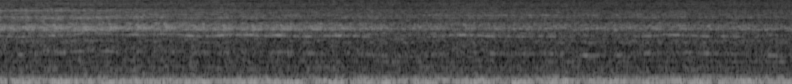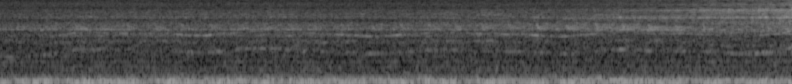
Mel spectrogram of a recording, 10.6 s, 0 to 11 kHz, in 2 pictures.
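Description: Fricke S-160 spinning wheel being treadled while spinning yarn: a faint whir from the turning drive wheel and flyer, with a soft whine that rises and falls about every second and a half in step with the treadling.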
